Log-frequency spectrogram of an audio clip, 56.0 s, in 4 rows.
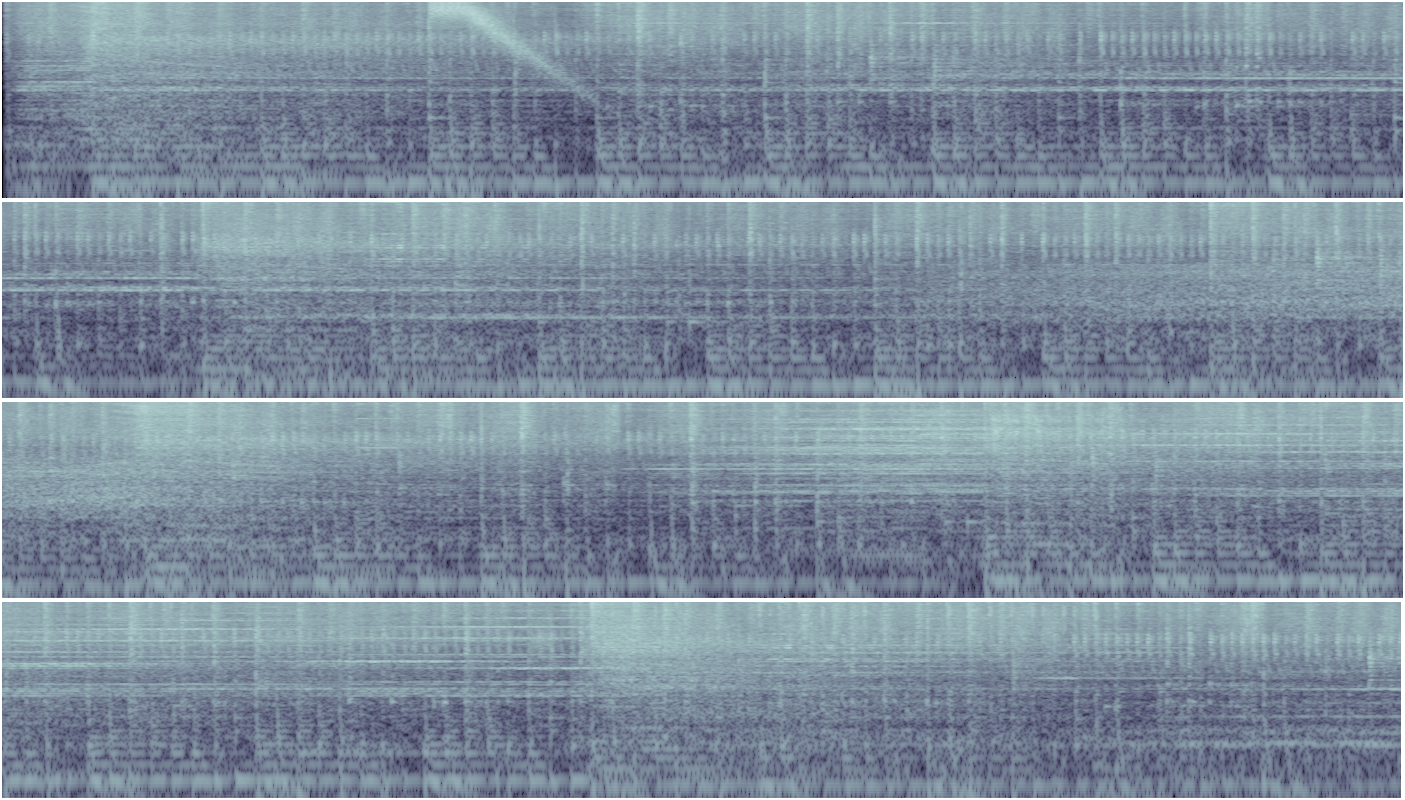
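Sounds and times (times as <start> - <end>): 
danger music: 0.0 - 56.0.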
